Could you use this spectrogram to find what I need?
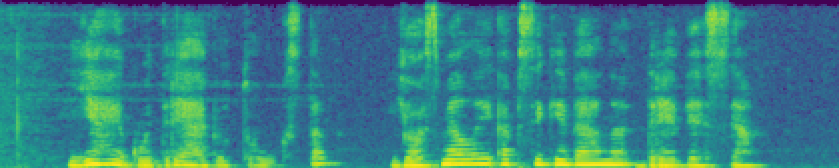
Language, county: Lithuanian, Klaipėda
